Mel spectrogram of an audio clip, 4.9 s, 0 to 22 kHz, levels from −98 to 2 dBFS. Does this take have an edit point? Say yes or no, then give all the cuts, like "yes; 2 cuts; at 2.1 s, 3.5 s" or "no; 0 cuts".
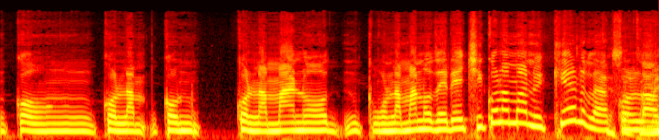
no; 0 cuts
